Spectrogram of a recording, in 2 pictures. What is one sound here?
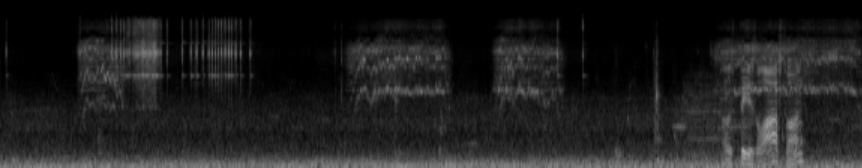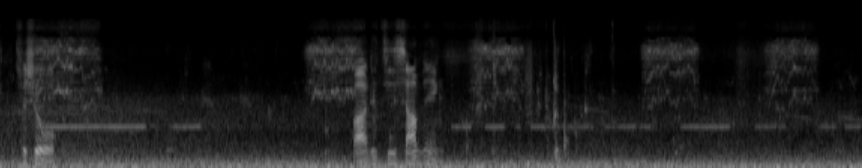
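A fishing reel whirs and clicks in short bursts.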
